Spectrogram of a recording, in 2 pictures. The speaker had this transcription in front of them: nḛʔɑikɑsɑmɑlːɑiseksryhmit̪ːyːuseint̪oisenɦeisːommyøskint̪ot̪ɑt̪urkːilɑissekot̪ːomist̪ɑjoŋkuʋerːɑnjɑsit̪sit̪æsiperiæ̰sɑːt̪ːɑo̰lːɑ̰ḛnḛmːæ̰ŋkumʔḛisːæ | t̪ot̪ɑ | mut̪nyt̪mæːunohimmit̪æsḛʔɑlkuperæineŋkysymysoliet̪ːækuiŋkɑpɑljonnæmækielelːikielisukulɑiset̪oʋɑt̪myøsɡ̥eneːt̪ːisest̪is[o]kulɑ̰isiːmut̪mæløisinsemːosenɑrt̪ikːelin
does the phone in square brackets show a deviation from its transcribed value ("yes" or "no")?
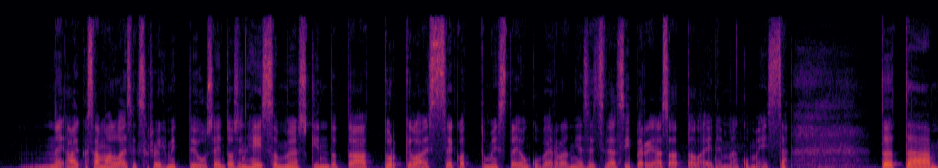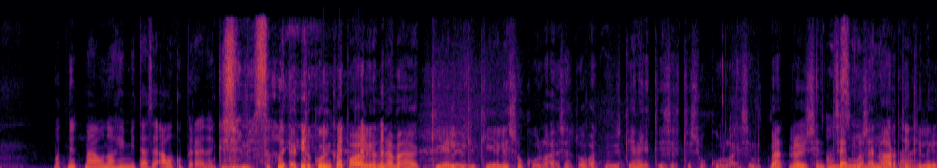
yes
